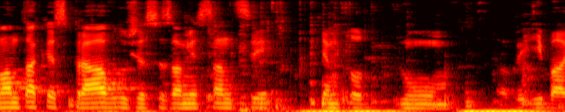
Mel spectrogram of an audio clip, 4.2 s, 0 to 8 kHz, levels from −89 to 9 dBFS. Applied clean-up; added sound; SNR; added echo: classical method log-MMSE.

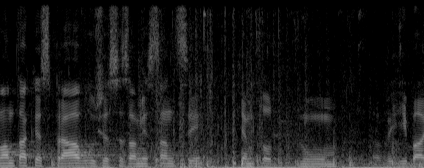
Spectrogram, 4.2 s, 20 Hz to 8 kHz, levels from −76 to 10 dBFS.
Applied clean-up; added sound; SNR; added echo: none; Livestock, farm animals, working animals; -3 dB; none.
